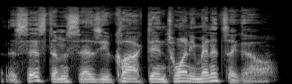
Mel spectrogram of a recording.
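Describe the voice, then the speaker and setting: An older male site worker in a crime audiobook, acted by a man. He sounds perplexed and practical, with his voice lifted in pitch and a close, dry sound. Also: moderate pace, a bit bright, no room sound. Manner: perplexed, questioning. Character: older male recycling-site colleague, puzzled, businesslike.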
